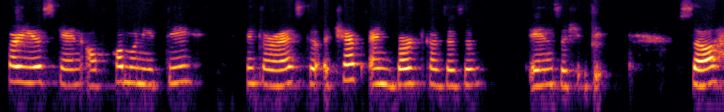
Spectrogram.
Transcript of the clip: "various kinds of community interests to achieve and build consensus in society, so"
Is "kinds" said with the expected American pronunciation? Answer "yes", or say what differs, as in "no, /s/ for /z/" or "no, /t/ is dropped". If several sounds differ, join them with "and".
no, /z/ is dropped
